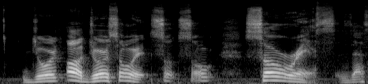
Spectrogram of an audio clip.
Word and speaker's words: Soros: knows dude um george oh george sword so soros that's how you say it so what is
